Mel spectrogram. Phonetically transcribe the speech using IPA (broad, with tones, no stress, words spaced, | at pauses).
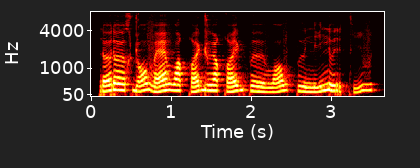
ɾœ˩˥ ɾœː˧xɖɔ˩˥væ˩˥vɔ˧ qʷe˩˥ɖøː˧ qʷeː˩˥ɖpøː˧˩ vɔ˩˥vpʉ˧˩ ni˩˥nɾʉ˩˥rt̪ʰi˩˥v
